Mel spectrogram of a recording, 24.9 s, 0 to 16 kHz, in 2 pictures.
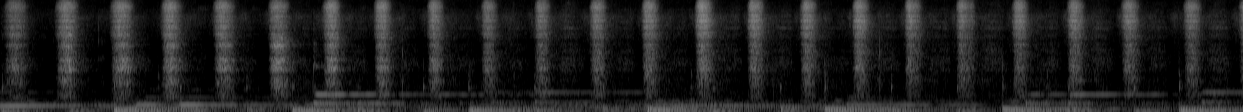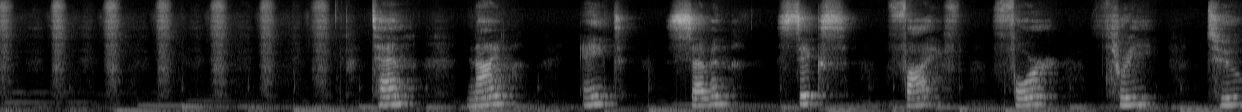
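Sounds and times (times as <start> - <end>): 
fast forceful fire breathing through the nose: 0.0 - 17.1
low sustained tones: 0.0 - 24.8.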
